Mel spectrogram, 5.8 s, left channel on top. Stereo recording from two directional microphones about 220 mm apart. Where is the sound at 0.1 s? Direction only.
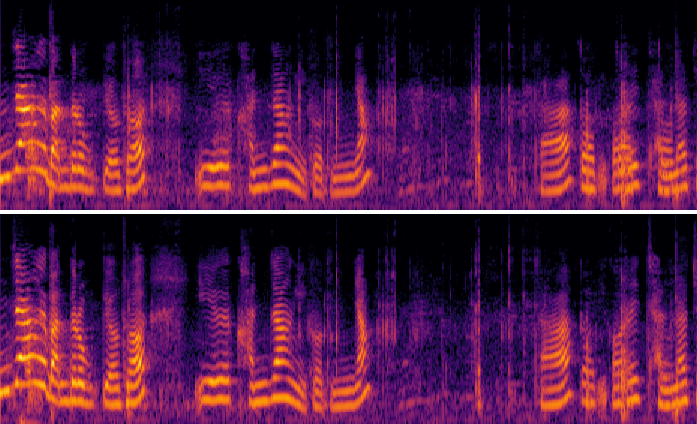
50° right (ahead or behind).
